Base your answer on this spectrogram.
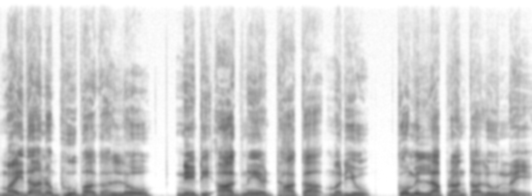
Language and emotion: Telugu, neutral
